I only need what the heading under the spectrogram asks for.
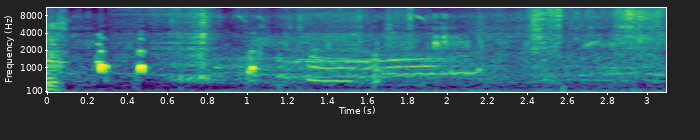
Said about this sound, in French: C'est pas trop bruyant, les poules. Parce que moi, je sais que dans un poulailler, une poule qui pond, elle chante. Quand une poule chante, tout le monde lui répond.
